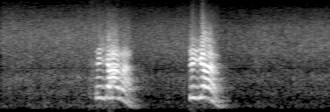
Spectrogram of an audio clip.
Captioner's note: foreign language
